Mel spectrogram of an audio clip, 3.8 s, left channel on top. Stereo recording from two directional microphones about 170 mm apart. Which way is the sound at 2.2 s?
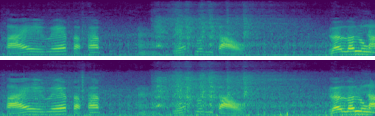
15° left (ahead or behind).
